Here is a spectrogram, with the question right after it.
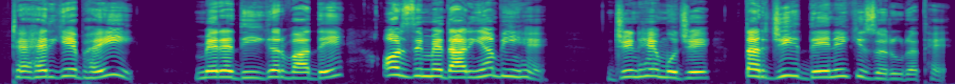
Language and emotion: Urdu, surprised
